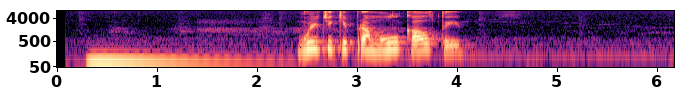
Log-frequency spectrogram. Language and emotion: Russian, neutral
